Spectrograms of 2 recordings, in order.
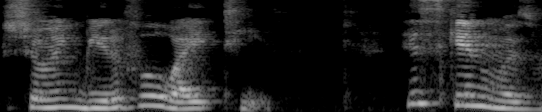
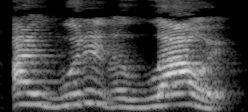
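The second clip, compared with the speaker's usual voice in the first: loud, raised protest; indignant cry; 6 semitones higher, 11 dB louder than usual. A narrator's reading. Wonka assuring the mother, crying out. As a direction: cry it out, higher and louder. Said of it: "cried Mister Wonka".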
